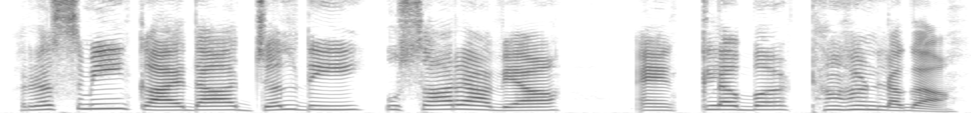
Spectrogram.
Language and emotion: Sindhi, neutral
